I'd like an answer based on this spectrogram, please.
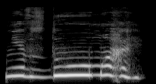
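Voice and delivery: high, slow cry, voice cracking; voice breaking. A narrator's reading. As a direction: let the voice crack on вздумай. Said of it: "Голос принцессы сорвался".

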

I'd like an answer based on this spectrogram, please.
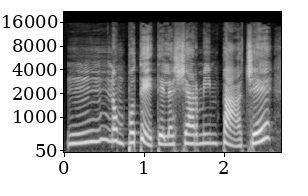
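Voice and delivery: loud, slow exasperated; fed up, snap back; the lead goose exasperated with the flock. A narrator's reading. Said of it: "più seccata che mai".

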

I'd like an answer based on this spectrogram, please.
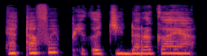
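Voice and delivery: put-on very soft, high boyish whisper; whispered question. A narrator's reading. Boy whispering to his nanny through a keyhole, hushed question. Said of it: "прошептал".

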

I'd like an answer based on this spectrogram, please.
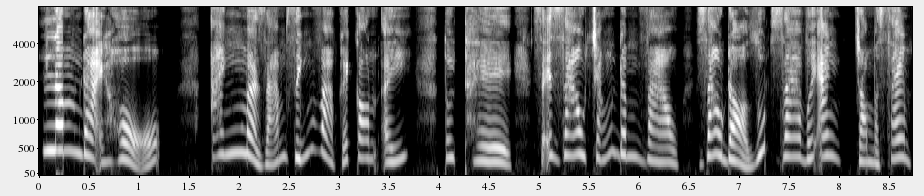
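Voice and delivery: high-pitched angry woman; angry threat. A narrator's reading. Hứa Yến threatens Đại Hổ.

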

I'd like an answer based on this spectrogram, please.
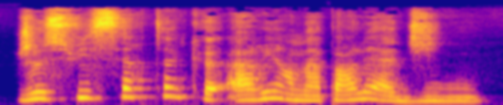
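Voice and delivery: plain reading voice

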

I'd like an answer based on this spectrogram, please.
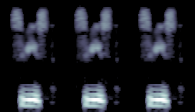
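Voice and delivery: low processed swishing effect; distorted swooshes, deep and far; deep distorted whoosh. A narrator's reading. Звук рассекающего оружия. (низкий искажённый свист)

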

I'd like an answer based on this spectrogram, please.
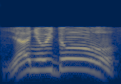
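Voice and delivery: high, loud, slow refusal; boy refusing to leave; defiant shout. A narrator's reading. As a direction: stand your ground. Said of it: "ответил Пашка".

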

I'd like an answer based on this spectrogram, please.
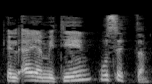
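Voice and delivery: ordinary delivery

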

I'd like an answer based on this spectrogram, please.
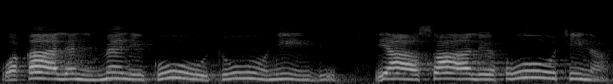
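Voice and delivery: وقال الملك ائتوني به recited slowly, the vowels held long; recited examples. Shown as a demonstration. Teacher repeating the verses slowly for the students. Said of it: "ها".

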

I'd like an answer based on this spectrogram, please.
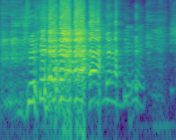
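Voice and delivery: high burst of laughter; loud laugh. Real, not acted. Burst of laughter at own mistake.

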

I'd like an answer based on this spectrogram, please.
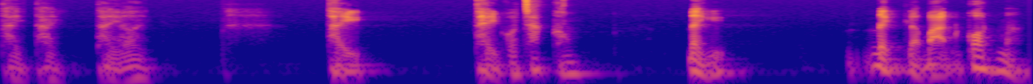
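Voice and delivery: quiet, shaky frightened plea; trembling. Acted. Sinh pleading with the shaman, trembling. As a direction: stutter it out in fear. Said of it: "run rẩy".

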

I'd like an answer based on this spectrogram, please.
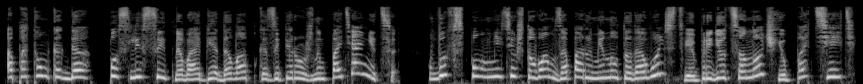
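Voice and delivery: high-pitched, chirpy explanation; objecting Rita. A narrator's reading. Rita justifies night squats to her client, objecting. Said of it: "Маргарита возразила".

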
